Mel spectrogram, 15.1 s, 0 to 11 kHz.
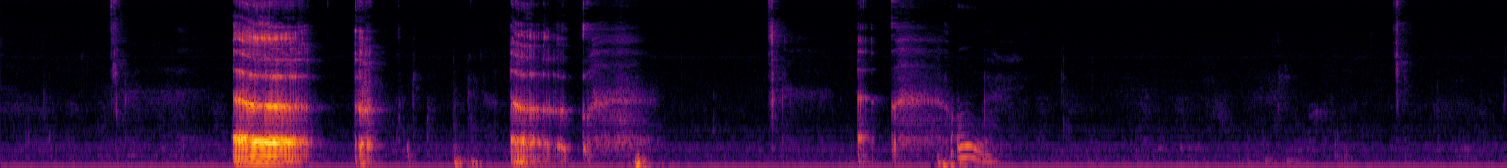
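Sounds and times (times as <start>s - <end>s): woman burping loudly: 2.3s - 3.8s, 5.1s - 6.0s.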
